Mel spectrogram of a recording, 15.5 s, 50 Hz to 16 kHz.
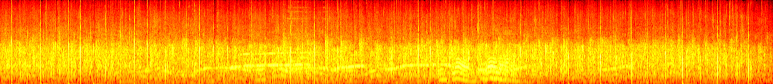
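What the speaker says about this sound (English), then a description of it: "let's give them another round of applause" A sustained round of audience applause at the close of Late Night with the Old Masters 2021, dense and steady clapping for the full stretch, with a few voices rising faintly underneath.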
